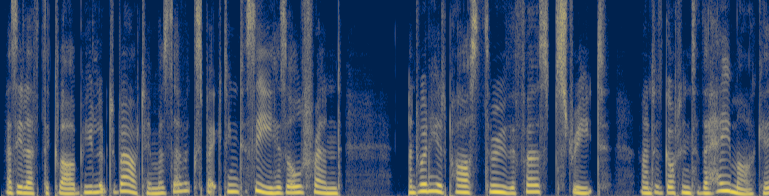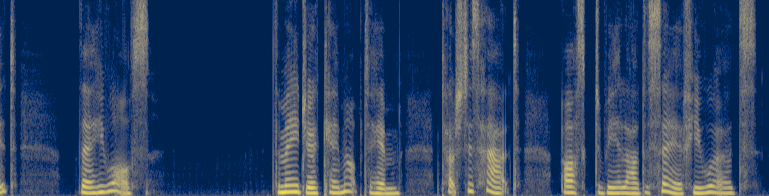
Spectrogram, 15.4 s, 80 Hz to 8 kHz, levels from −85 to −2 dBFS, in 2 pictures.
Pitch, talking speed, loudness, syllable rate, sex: 235 Hz, 205 wpm, -18 LUFS, 5.8 syllables/s, female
